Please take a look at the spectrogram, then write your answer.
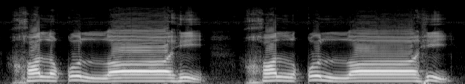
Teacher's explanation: এই যে লাম তাসদিদ অবস্থায় রয়েছে তার পূর্বে পেশ তাহলে লাম কি হবে পুর হবে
